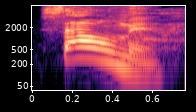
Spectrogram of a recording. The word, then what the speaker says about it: salmon: Salmon. I hate that dog. And you know, and it's like and and what I hate the most is like when they say salmon with the L at the restaurant, I don't like how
